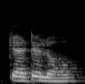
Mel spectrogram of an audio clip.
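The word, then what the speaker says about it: catalogue: सी ए टी ए कैटे एल ओ जी यू ई लॉग कैटलॉग कैटलॉग कैटलॉग का मतलब होता है सूची तो पूरी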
